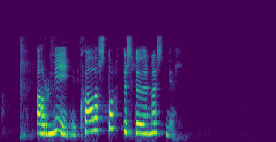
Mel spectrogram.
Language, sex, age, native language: Icelandic, female, 40-49, Icelandic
